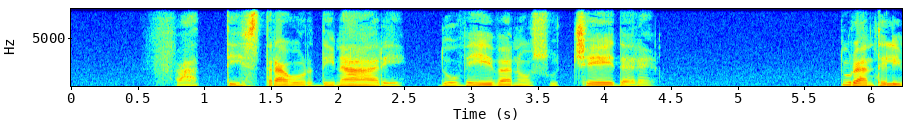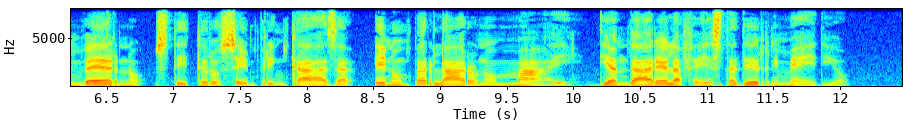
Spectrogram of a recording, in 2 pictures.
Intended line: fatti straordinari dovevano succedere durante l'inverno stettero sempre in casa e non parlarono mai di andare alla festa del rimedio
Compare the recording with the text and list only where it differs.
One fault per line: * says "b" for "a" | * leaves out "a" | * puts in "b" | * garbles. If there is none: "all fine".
all fine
